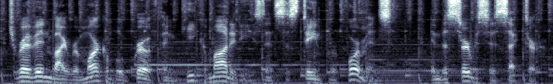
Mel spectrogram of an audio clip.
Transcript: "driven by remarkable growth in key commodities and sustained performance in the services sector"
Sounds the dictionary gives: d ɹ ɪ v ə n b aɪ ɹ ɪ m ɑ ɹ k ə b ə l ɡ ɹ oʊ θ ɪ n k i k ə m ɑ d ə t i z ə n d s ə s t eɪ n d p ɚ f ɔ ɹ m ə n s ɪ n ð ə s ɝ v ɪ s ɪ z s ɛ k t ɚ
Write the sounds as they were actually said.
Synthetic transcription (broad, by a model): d ɹ ɪ v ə n b aɪ ɹ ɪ m ɑ ɹ k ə b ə l ɡ ɹ oʊ θ ɪ n k i k ə m ɑ d ə t i z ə n s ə s t eɪ n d p ɚ f ɔ ɹ m ə n s ɪ n ð ə s ɝ v ɪ s ɪ z s ɛ k t ɚ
